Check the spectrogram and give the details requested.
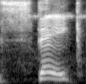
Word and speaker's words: stake: Y en ese caso, ambos son stake, S-T-A-K-E, no steak, S-T-E-A-K, aunque ya hemos visto ayer que se pronuncian exactamente igual.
